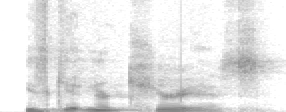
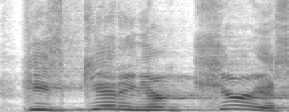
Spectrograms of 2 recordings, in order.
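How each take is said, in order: First: He's getting her curious said very softly and low; almost under the breath; near-whispered repeat of the line; hushed. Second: He's getting her curious said loud and high, stress on curious; raised preacher's emphasis on curious; loud emphatic. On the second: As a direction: proclaim it from the pulpit. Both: Shown as a demonstration.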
